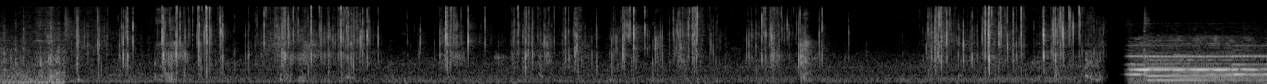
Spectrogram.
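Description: A cat biting and clawing at a crinkly plastic wrapper: an uneven run of crackling and crunching plastic. Near the end it cuts off and music begins.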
